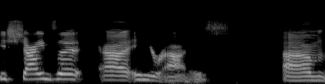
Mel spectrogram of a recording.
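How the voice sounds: The background stays quiet. A natural voice reads aloud, its pitch varying in an ordinary way.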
